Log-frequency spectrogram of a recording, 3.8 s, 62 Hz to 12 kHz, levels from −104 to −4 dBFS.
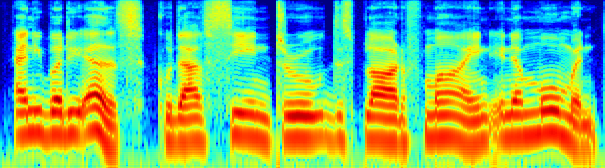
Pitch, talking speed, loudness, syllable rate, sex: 160 Hz, 205 wpm, -16 LUFS, 5.1 syllables/s, male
